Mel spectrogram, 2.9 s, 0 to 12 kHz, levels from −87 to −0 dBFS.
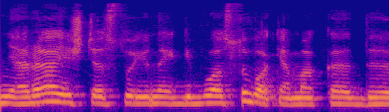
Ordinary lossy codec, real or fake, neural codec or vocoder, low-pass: MP3, 64 kbps; fake; vocoder, 44.1 kHz, 128 mel bands, Pupu-Vocoder; 10.8 kHz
